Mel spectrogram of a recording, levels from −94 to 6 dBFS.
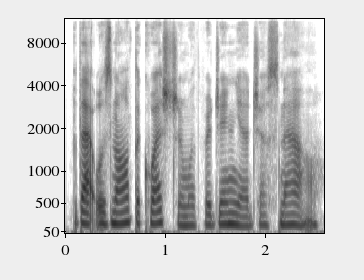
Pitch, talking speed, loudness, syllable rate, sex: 170 Hz, 230 wpm, -21 LUFS, 5.3 syllables/s, female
